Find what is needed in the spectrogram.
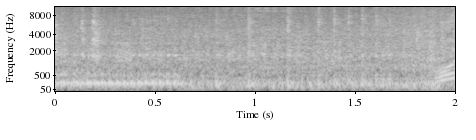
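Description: Motorcycle engine running close by amid street traffic noise, with a steady low hum strongest in the first half-second.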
